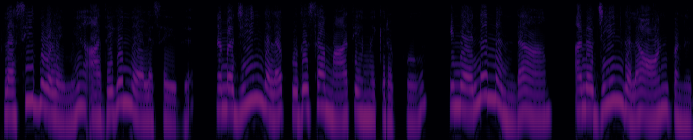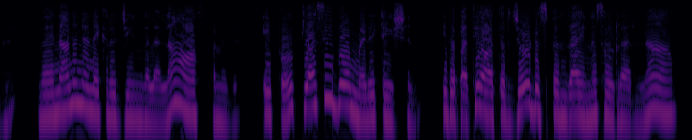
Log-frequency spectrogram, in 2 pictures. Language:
Tamil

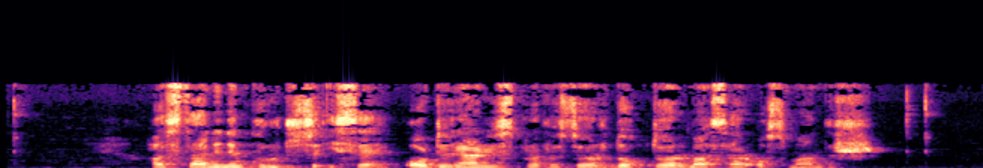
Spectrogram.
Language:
Turkish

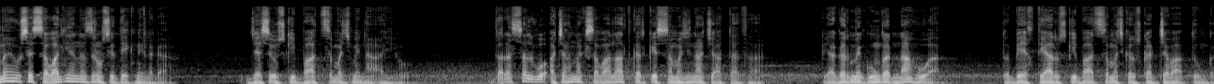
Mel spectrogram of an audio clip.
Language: Urdu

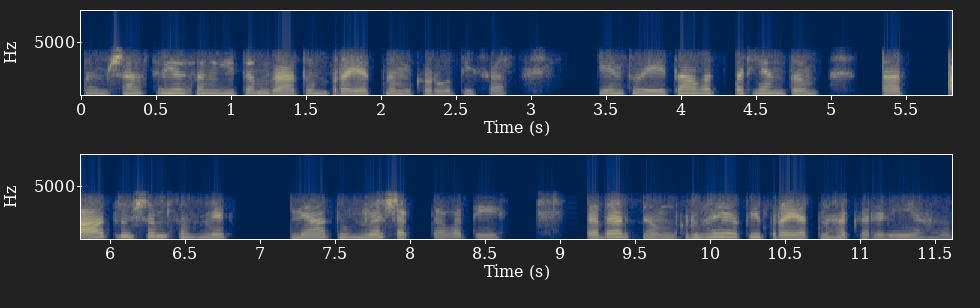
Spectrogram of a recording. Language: Sanskrit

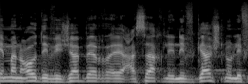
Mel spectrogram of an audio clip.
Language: Hebrew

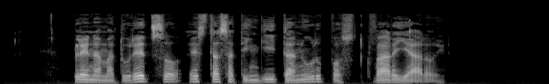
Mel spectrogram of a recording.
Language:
Esperanto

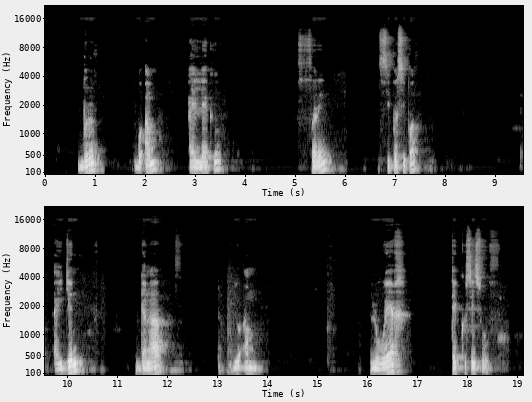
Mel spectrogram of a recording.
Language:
Wolof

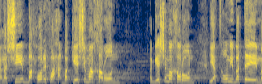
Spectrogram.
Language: Hebrew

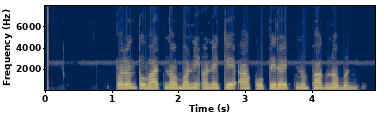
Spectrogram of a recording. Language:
Gujarati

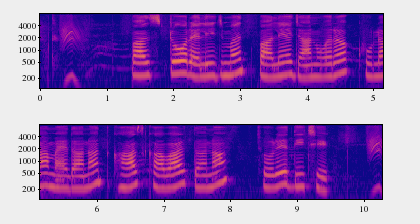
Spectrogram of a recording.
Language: Magahi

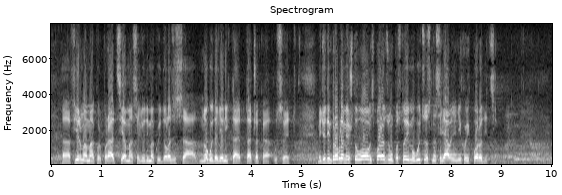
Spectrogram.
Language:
Serbian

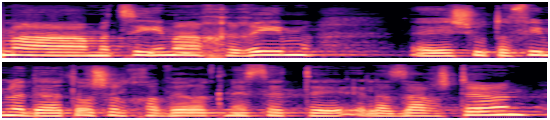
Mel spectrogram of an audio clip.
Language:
Hebrew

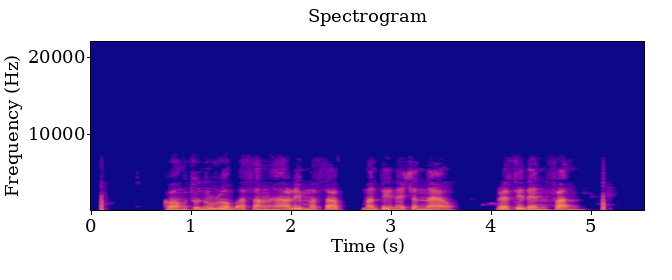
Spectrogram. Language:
Thai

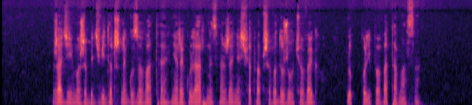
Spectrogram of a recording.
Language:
Polish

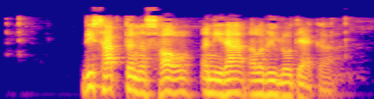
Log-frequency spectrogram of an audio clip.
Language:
Catalan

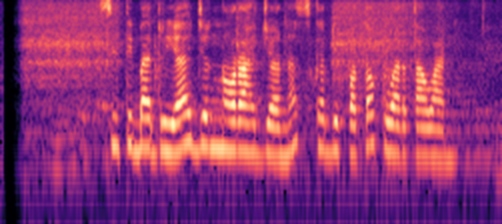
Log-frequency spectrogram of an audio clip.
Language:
Sundanese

